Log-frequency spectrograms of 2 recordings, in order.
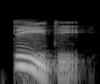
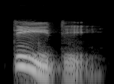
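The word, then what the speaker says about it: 弟弟: last one in line younger brother translates to DD which is pronounced using the falling tone let's try and say DD good we've covered all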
